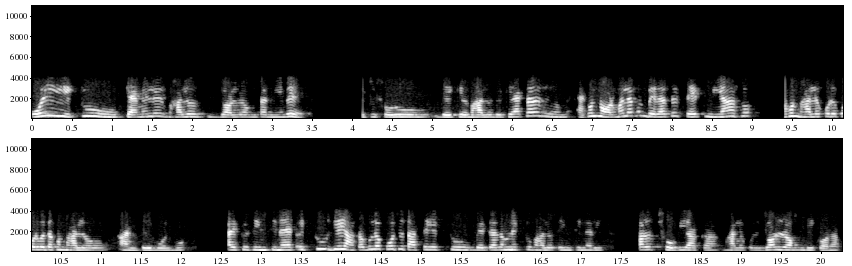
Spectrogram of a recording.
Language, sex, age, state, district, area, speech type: Bengali, female, 30-45, West Bengal, Kolkata, urban, conversation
